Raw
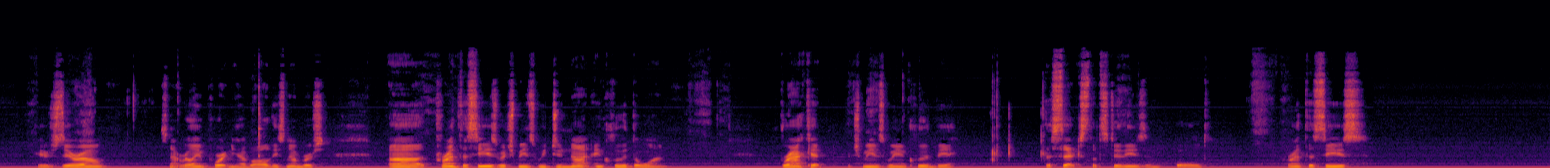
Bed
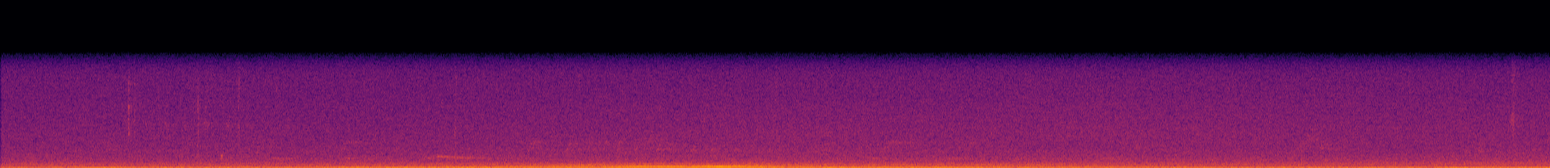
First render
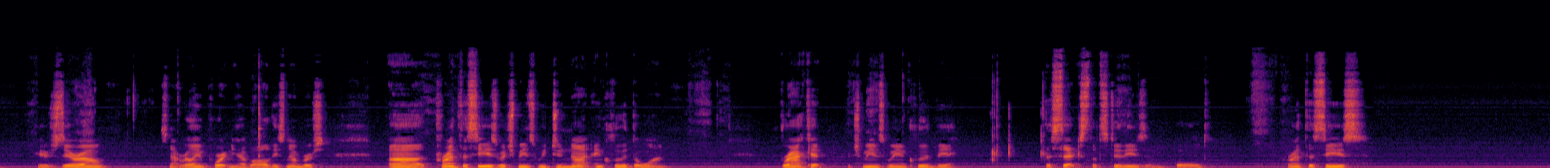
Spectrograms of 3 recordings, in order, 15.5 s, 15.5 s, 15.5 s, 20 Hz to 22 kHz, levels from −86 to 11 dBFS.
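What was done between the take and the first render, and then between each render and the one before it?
mains-hum notches 50/100/150/200 Hz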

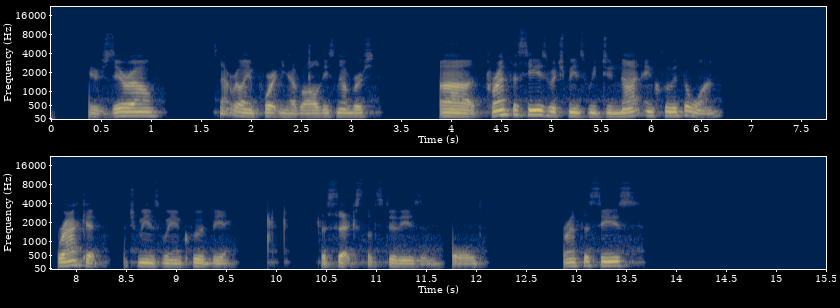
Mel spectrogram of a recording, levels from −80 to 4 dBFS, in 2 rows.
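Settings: noise gate −37 dBFS, range −45 dB
low-pass filter 1,200 Hz 12 dB per octave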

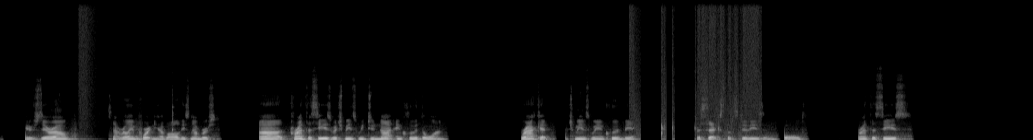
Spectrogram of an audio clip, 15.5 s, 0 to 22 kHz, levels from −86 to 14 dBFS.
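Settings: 0:01.03–0:02.20: level that may fall only so fast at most 83 dB per second
0:08.14–0:08.67: Butterworth high-pass 160 Hz
0:09.44–0:11.43: bit-depth reduction 8 bits, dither none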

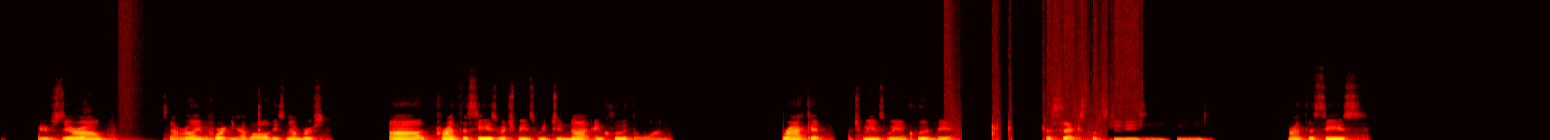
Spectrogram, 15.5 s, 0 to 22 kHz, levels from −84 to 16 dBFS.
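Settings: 0:06.29–0:07.84: downward compressor 16 to 1, threshold −32 dBFS
0:11.07–0:12.90: elliptic band-stop filter 240–2,400 Hz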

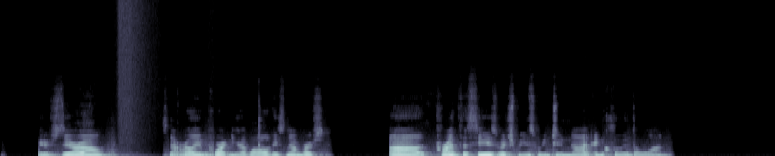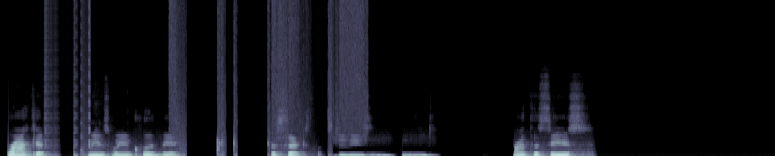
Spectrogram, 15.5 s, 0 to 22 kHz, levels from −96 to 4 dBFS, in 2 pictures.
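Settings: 0:05.05–0:06.61: compressor whose output falls as the input rises −26 dBFS
0:08.19–0:08.65: sample-rate reduction 1,900 Hz
0:10.58–0:11.03: fade out and dull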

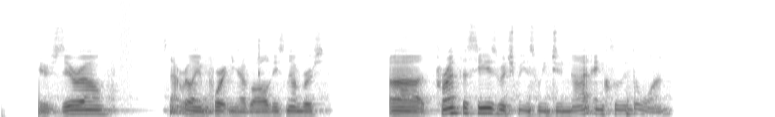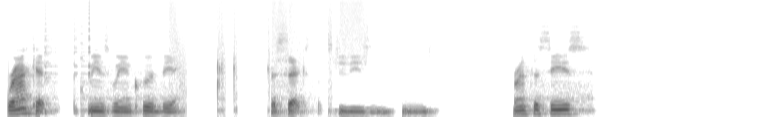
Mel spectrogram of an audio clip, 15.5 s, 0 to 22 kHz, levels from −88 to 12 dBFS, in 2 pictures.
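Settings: level −12 dB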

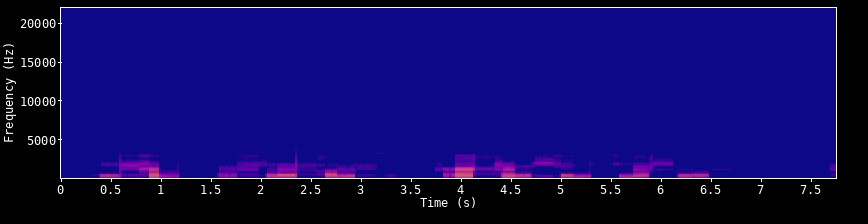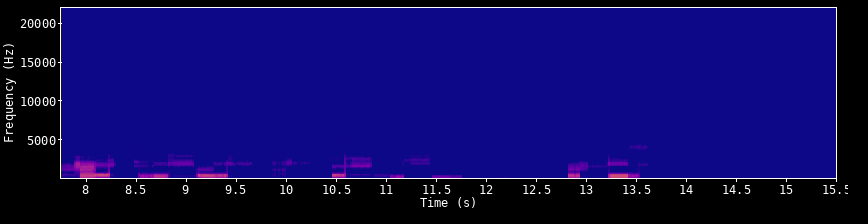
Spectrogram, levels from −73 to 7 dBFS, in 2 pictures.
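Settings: spectrum averaged block by block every 200 ms
auto-filter high-pass square 1.7 Hz 420–2,100 Hz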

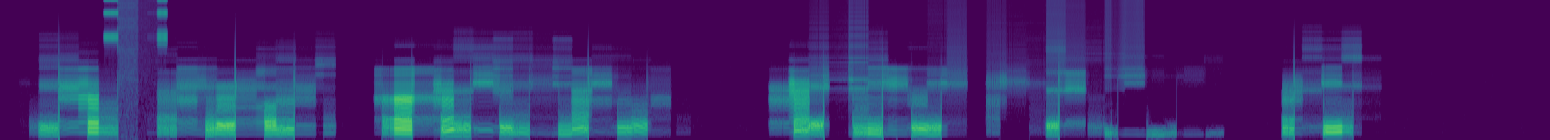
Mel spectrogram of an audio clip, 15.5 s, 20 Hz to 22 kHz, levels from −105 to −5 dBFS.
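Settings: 0:01.04–0:01.67: bad sample-rate conversion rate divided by 6×, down none, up zero stuff
0:07.91–0:08.97: multiband upward and downward compressor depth 70%
0:11.11–0:11.52: downward compressor 12 to 1, threshold −58 dBFS

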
